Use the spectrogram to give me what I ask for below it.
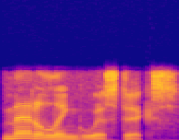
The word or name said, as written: metalinguistics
